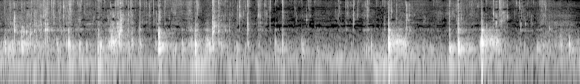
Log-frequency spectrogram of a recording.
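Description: Butternut squash soup stirred together with vegetable stock in a pot, soft wet sloshing and dripping sounds with a few sharper clinks, fairly quiet and close.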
